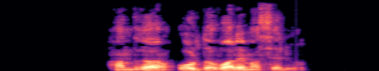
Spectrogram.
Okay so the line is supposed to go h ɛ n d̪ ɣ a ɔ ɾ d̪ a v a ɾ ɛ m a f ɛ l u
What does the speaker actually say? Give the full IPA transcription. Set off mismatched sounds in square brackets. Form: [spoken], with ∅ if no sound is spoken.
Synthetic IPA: h [a] n d̪ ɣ a ɔ ɾ d̪ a v a ɾ ɛ m a [s] ɛ l u

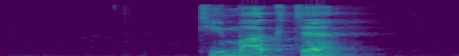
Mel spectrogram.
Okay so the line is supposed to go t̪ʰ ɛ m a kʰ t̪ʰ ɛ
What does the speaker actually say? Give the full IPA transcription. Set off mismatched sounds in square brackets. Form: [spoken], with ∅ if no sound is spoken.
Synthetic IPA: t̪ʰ [i] m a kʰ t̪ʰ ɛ

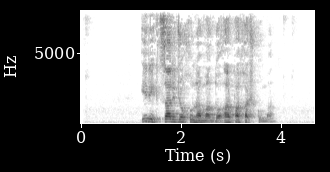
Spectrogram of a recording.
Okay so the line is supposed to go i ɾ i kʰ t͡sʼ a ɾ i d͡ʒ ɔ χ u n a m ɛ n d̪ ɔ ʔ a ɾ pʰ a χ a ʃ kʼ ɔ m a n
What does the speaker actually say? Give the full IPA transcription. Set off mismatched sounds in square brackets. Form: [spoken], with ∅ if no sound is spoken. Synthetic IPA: i ɾ i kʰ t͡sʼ a ɾ i d͡ʒ ɔ χ u n a m [a] n d̪ ɔ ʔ a ɾ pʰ a χ a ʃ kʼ [u] m a n

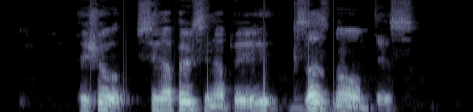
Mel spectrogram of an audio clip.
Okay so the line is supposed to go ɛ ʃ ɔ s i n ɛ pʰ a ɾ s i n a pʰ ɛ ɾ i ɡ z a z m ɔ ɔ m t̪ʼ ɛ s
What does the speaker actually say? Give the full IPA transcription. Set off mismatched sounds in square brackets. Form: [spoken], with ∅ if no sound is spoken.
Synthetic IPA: ɛ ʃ ɔ s i n [a] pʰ [ɛ] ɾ s i n a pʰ ɛ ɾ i ɡ z a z [n] ɔ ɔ m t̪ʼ ɛ s

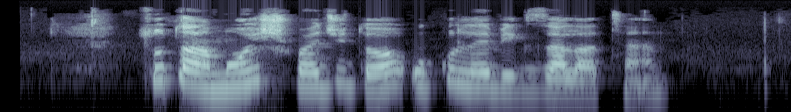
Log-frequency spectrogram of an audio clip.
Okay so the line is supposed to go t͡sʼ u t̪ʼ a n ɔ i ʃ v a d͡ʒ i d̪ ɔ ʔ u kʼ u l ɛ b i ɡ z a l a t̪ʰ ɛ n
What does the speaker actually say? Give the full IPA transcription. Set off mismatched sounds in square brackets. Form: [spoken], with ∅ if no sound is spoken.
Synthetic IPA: t͡sʼ u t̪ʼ a [m] ɔ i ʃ v a d͡ʒ i d̪ ɔ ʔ u kʼ u l ɛ b i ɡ z a l a t̪ʰ ɛ n

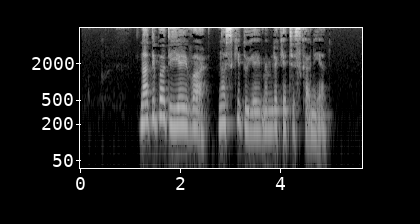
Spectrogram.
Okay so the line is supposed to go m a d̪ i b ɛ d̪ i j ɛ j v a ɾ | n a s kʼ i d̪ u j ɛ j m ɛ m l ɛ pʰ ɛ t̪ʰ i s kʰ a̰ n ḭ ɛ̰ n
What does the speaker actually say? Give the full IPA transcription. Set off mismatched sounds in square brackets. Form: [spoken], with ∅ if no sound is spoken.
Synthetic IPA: [n] a d̪ i b [a] d̪ i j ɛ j v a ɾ | n a s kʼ i d̪ u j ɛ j m ɛ m l ɛ [kʰ] ɛ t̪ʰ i s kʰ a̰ n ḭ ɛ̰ n

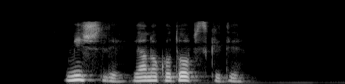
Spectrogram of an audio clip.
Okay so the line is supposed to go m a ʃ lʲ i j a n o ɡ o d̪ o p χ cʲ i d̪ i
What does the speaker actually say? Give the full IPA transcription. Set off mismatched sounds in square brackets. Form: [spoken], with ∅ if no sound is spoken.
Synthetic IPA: m [i] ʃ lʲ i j a n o [k] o d̪ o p [s] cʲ i d̪ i

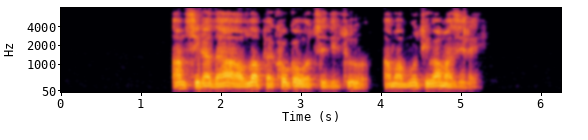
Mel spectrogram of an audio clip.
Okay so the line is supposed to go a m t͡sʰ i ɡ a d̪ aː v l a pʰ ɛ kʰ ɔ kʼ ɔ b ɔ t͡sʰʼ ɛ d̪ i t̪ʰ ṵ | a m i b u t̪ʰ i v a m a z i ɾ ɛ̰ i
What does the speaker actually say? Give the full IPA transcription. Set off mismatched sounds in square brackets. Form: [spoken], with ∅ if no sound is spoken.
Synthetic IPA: a m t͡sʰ i ɡ a d̪ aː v l a pʰ ɛ kʰ ɔ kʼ ɔ [v] ɔ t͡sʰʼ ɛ d̪ i t̪ʰ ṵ | a m [a] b u t̪ʰ i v a m a z i ɾ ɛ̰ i

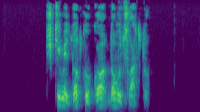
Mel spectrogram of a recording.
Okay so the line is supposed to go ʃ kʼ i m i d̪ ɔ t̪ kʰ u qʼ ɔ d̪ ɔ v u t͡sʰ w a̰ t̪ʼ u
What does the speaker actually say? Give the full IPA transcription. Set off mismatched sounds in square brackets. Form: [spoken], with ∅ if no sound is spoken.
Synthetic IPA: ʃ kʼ i m i d̪ ɔ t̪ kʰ u [kʼ] ɔ d̪ ɔ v u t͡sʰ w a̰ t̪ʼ u

